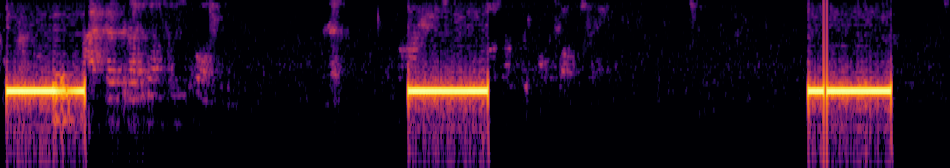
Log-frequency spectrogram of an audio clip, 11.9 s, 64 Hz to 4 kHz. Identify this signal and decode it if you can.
Ringback tone (Europe, 425 Hz), with speech.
